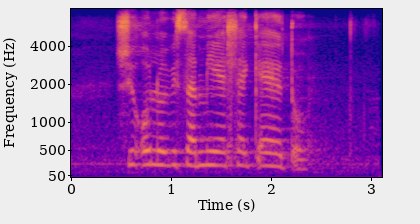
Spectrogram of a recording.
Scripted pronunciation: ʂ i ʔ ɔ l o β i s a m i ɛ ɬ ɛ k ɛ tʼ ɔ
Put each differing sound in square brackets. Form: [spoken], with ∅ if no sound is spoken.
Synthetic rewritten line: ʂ i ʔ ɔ l o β i s a m i ɛ ɬ ɛ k [ɛː] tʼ ɔ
